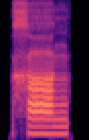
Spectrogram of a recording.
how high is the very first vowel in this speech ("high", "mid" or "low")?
low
